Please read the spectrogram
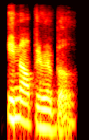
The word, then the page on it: inoperable: Indian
